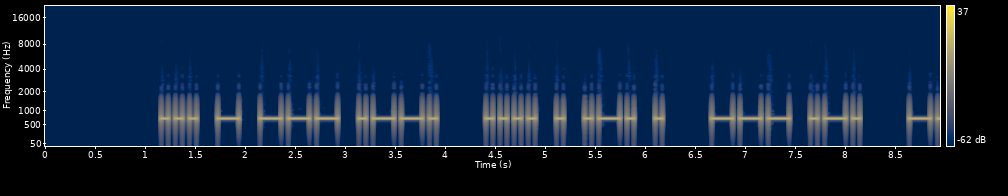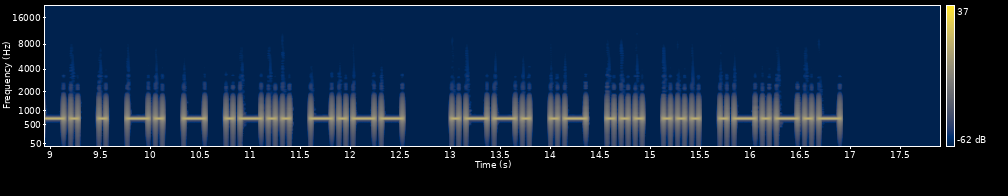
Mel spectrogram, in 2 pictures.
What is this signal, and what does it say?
Morse code, heard as a keyed tone, about 17 wpm, 700 Hz. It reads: STOP HERE OR GENTLY PASS.
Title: Sentences from Top 1500 Words 17wpm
